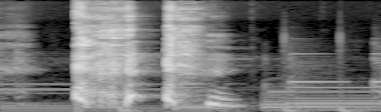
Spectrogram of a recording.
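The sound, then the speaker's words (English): A person coughs in a quick cluster of a few harsh, loud bursts, with a faint steady tonal hum continuing underneath and after. “Sorry if my coughing disturbed you.”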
